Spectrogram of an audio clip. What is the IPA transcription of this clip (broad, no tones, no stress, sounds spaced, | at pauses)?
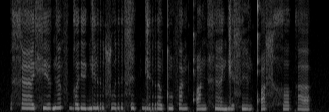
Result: x æ xʲ ø ɡ ɛ̃ f ɡ ʌ ɾʲ ɘ ɡʲ ɛ̃ r sʷ i r s i k ɡʲ ɘ r a tʷ ɛ̃ f a ŋ qʼ e ŋ x ɛ̃ ɡʲ e s ĩ ɡ qʼ ø s x ʌ k a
